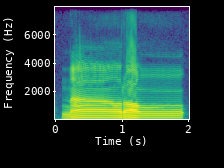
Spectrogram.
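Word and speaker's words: نَارًا: ইয়া সদ জবর ইয়াস সাইয়াস সাইয়াসনা সাইয়াসলা সাইয়াসলা না রং রং হবে বাংলাতে র আর অনুস্কার মিলে যেমন হয় রং এরকম রং উচ্চারণ হবে নারং নার দুই জবরের বাম পাশে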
